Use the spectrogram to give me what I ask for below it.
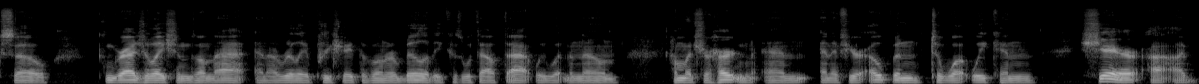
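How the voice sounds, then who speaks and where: A man's voice: low-pitched, gravelly. A man leading an online group, encouraging members and calling them bro. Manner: supportive, calls people bro and brother. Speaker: group facilitator. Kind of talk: casual encouraging group talk.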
